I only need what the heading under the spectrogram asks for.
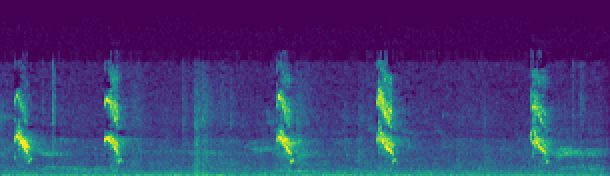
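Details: Streaked weaver, known locally as manyar kembang, singing continuously without pause: short high, sharp chirping bursts repeated roughly every second, each a quick descending squeaky note cluster, over a faint low background hum.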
